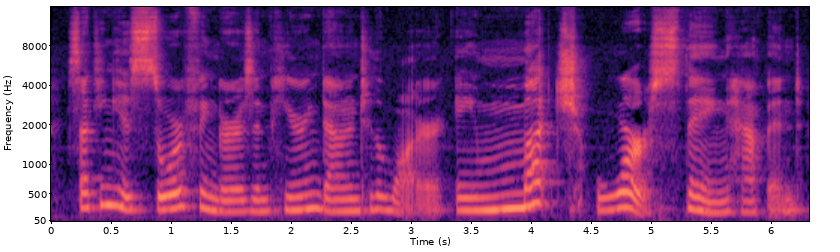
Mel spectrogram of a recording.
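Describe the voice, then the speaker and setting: A woman with a fairly high voice reads a children's storybook aloud. She is expressive, leaning into the sound words and speaking directly to her young listeners. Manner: expressive, with sound-effect emphasis and questions to listeners.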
